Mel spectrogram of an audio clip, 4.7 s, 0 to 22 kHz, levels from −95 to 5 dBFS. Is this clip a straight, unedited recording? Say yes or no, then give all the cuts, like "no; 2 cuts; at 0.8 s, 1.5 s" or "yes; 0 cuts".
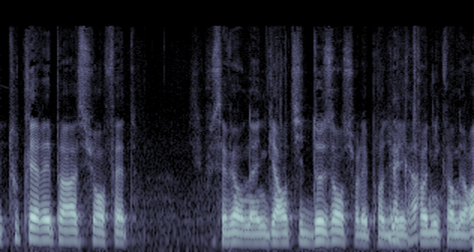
yes; 0 cuts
